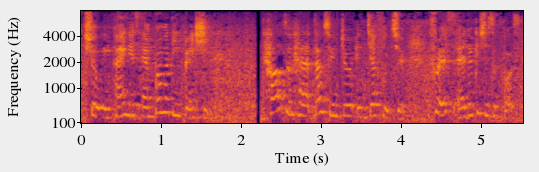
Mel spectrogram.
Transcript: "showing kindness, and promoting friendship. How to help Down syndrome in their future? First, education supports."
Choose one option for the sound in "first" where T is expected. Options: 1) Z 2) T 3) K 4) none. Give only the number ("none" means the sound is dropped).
4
